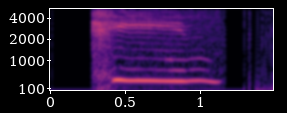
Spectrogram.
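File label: "kin3", Cantonese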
